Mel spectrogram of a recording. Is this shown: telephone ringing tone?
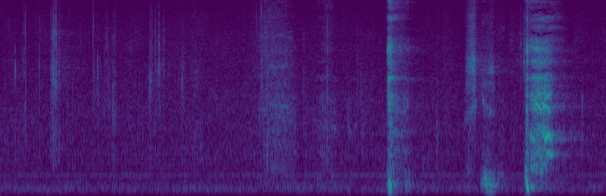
no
